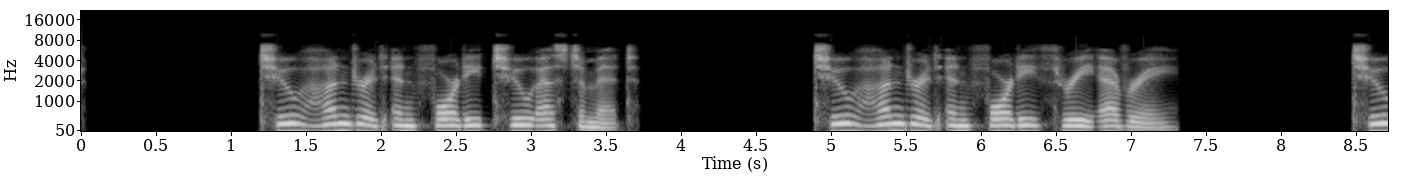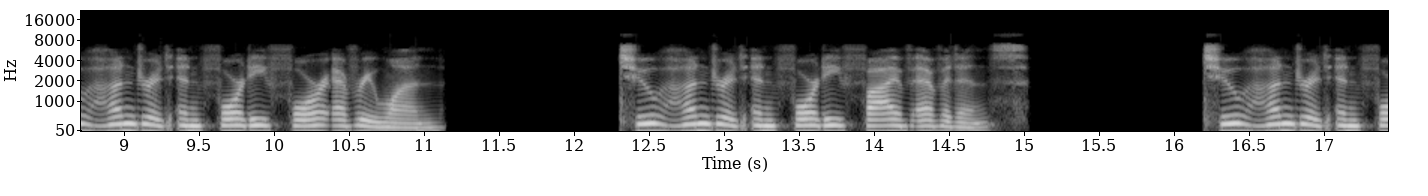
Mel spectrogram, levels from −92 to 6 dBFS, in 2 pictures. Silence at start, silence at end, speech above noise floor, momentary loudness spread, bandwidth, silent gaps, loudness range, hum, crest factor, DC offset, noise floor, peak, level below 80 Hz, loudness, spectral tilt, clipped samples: 0 s; 0 s; over 71 dB; 8 LU; 7.2 kHz; 0.05-1.16 s, 3.74-4.85 s, 7.34-8.44 s, 11.16-12.27 s, 15.05-16.17 s; 2 LU; none; 18 dB; 2%; under -90 dBFS; -2 dBFS; -48 dBFS; -20 LUFS; -5.5 dB/octave; under 0.1%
